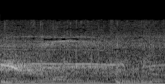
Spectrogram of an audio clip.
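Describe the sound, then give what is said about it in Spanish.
A burst of applause and crowd noise, dense and steady for a couple of seconds, with faint cheering mixed into the wash of clapping. “Aplausos para él.”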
